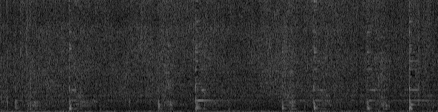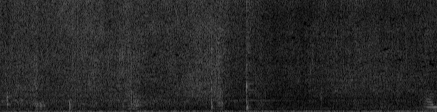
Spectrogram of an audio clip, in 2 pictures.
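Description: Boiled potato is stir-fried with ginger in a pan for egg curry, a steady close sizzle punctuated by regular clicks and scrapes of a spatula against the pan, with no voices.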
